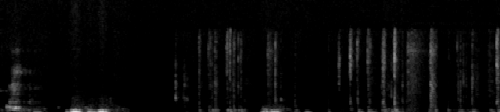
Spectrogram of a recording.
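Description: Quiet, scattered keystrokes on a computer keyboard in short uneven bursts, with a few louder low thumps near the start, heard alone at low level.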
